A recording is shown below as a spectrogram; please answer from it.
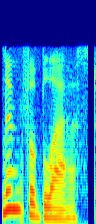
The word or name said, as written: lymphoblast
